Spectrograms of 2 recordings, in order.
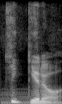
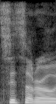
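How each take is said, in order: First: The name starts with a hard K sound. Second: The name starts with a soft S sound. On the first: "I know Kikiro is the more correct one" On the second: "Cicero is how I grew up saying it"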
